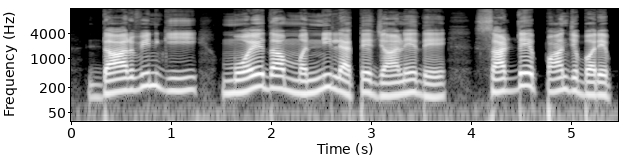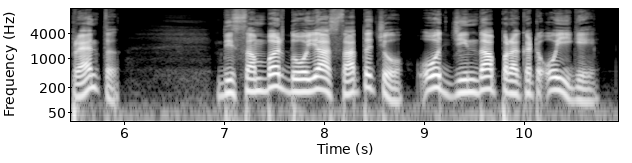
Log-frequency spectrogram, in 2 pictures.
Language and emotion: Dogri, neutral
